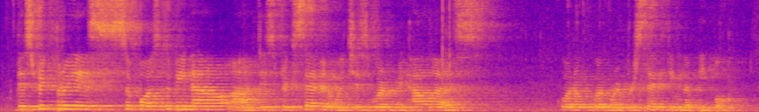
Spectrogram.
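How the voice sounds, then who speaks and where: With a Mexican accent, a woman speaks at a medium pitch and moderate pace with fairly even intonation, amid audible room echo and noticeable background noise. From Mexico. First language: Spanish. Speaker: political candidate. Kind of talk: speech.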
